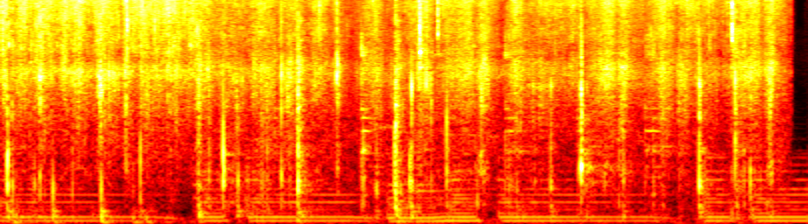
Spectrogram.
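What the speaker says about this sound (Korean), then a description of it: "손으로 잘 섞어주세요." Raw ground meat seasoned with fresh chili pepper and salt being kneaded and squished by hand, wet slapping and squelching pulses close up with irregular rhythm and a few small bumps against a bowl, no speech.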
